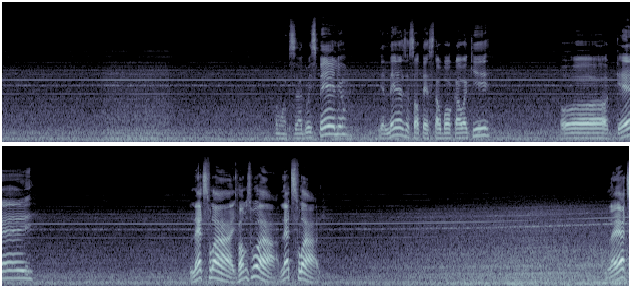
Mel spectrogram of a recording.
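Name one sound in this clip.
A jet engine idles with a steady whine that slowly rises in pitch toward the end.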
